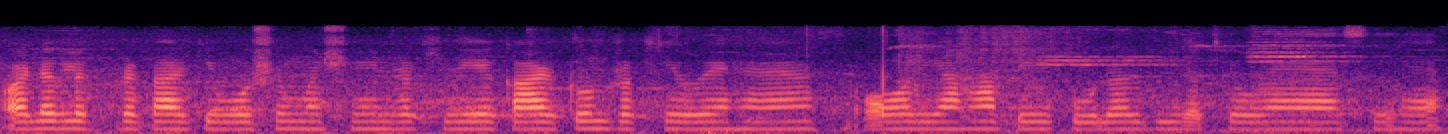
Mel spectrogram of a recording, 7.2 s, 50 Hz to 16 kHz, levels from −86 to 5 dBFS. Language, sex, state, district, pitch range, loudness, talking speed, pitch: Hindi, female, Rajasthan, Bikaner, 195-200 Hz, -20 LUFS, 190 wpm, 195 Hz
